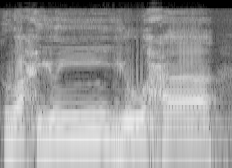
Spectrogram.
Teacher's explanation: تنوین کے بعد ادغام باگنہ کے 4 حروف ہے، یا واو میم نون، اس میں سے یا آ گیا، لہٰذا یہاں پر گنہ کر کے پڑھیں گے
